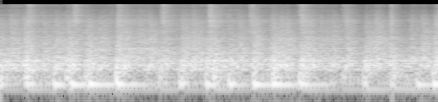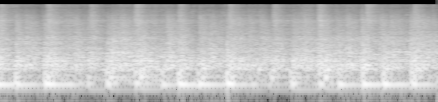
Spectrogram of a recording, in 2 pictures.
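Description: Large barrel drum (dhol) beaten in a steady fast rhythm: sharp strokes about four a second over the drum's deep tone, which comes and goes in short phrases.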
